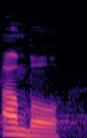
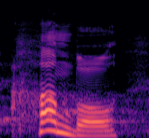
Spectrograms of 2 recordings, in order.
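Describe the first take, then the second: First: It is said the Texas way, without the H. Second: It is said as spelled, with the H sounded.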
